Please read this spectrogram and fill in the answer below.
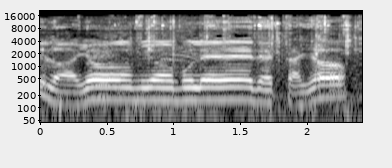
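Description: A man's voice holding one long, steady note for about a second and a half, like a sung or drawn-out syllable.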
